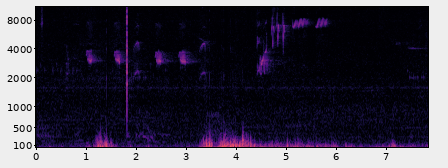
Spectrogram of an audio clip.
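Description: A songbird calling outdoors: a run of about five short, evenly spaced notes, then a few higher chirps. Low rumbles underneath, loudest around the middle, with a single faint click.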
